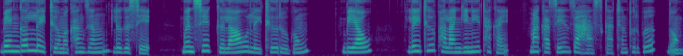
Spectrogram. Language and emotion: Bodo, neutral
